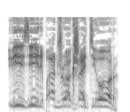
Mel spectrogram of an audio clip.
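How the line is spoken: Hoarse wheeze, wounded throat. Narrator (Russian): Захрипел он на языке пустыни, держась за окровавленное горло

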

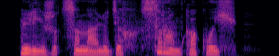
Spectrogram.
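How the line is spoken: Low-voiced condemnation. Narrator (Russian): вполголоса заклеймил их Борис

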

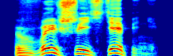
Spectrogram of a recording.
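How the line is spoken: Menacing judge. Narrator (Russian): грозно вещает судья

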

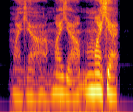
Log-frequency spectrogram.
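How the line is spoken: Greedy inner whisper. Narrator (Russian): жадно шептала внутренний голос

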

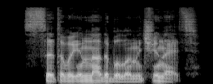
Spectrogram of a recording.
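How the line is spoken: Sharp reply. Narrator (Russian): резко ответил я

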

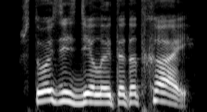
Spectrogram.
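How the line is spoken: Rude growl. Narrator (Russian): Совершенно неполиткорректно рыкнул Рогат

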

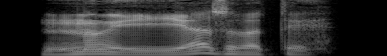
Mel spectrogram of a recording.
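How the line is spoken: Grumbling. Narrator (Russian): пробурчал Козлов

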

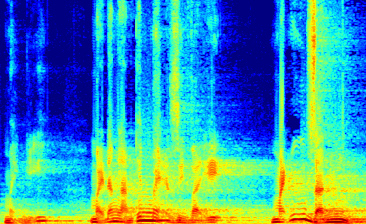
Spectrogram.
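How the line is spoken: Hissed through teeth. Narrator (Vietnamese): Nó rít qua kẽ răng

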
